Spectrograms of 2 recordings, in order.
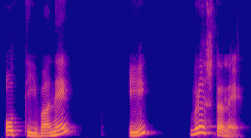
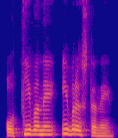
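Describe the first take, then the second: First: Отиване, и, връщане, each set apart by pauses; word by word. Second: Said in the usual way. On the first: Shown as a demonstration. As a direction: break Отиване и връщане into separate words. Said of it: "teacher splits phrase word by word". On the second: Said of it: "teacher models phrase at normal speed".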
